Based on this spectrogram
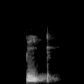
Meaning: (noun) 1. The sound produced by the horn of a car, or any similar sound 2. A short, electronically produced tone 3. A message sent to a pager device 4. Synonym of bell (“bell character”)
- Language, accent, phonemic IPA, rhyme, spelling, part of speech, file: English, Southern England, /biːp/, -iːp, beep, noun / verb, LL-Q1860 (eng)-beep.wav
